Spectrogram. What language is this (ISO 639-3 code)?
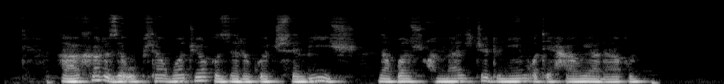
kbd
